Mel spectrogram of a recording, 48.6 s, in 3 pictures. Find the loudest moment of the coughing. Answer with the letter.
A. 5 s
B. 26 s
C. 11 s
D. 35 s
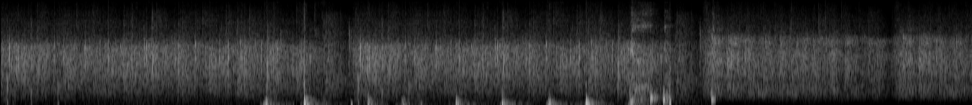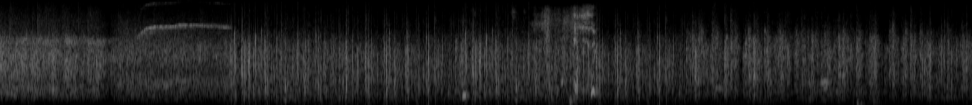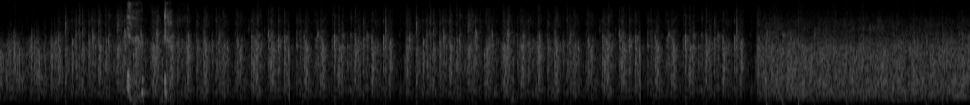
C.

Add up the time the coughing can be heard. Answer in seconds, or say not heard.
5 s.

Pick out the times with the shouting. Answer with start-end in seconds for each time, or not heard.
not heard.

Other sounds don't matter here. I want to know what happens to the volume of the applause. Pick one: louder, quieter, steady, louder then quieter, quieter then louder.
quieter.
